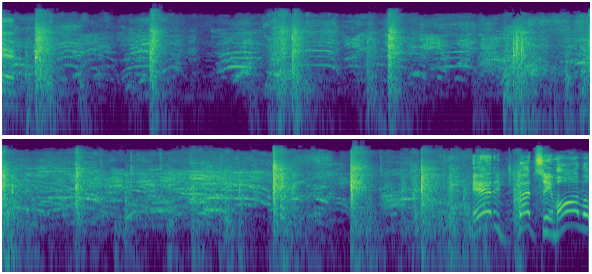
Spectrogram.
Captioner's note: crowd chatter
